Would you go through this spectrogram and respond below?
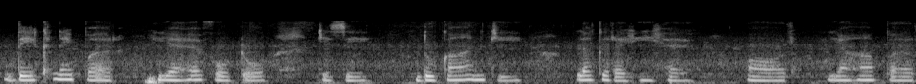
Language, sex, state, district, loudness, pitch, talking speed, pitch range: Hindi, female, Rajasthan, Bikaner, -18 LUFS, 190 Hz, 90 wpm, 180-205 Hz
